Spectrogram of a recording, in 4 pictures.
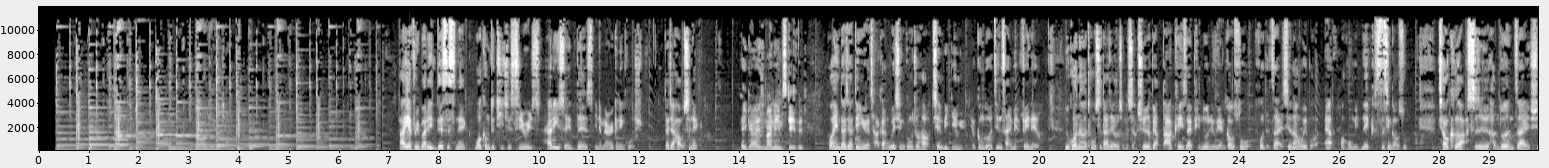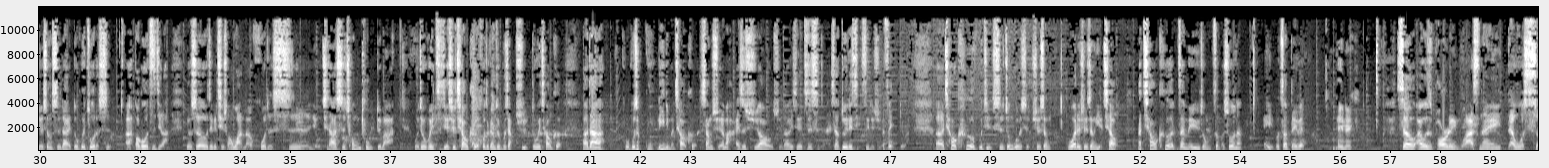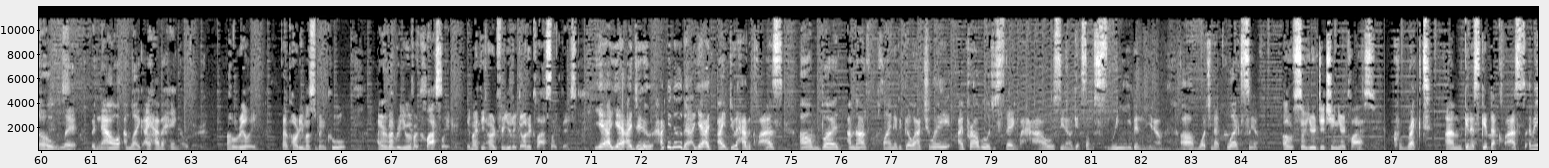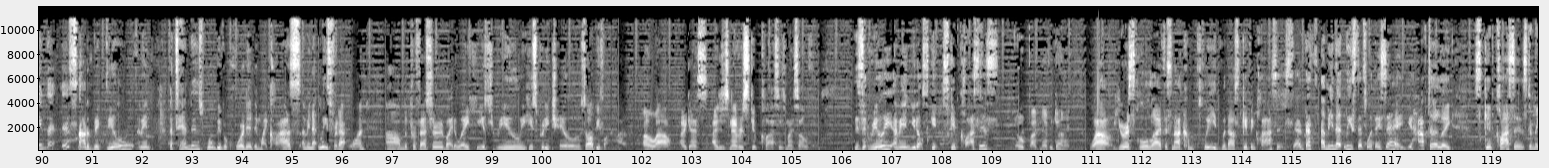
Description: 音频中汉语及英语交叉出现，适合不同层次的英语学习者。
